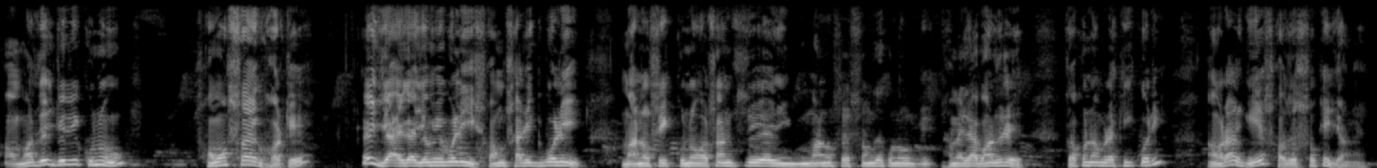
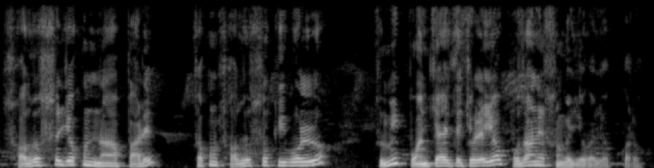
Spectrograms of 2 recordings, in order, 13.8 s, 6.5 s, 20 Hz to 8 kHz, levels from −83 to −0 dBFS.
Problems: constant background noise, continuous background conversations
